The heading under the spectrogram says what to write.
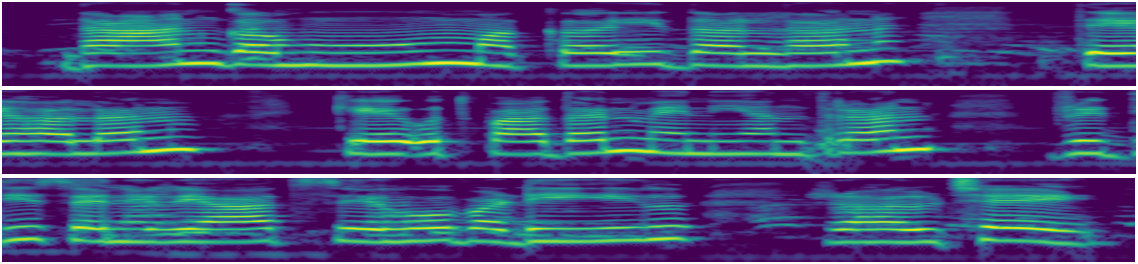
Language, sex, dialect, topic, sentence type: Maithili, female, Eastern / Thethi, agriculture, statement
